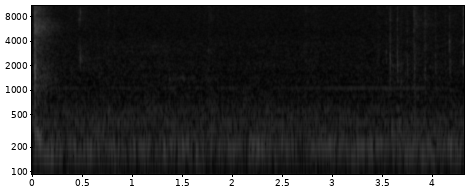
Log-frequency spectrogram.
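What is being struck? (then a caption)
Plastic laptop keyboard. Both hands type fast with fingertips and nails on a laptop keyboard with black plastic keys. The result is a quiet, dense stream of soft low clicks and thuds, with brief bright ticks and a faint steady tone underneath. A sharper tap opens the clip.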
